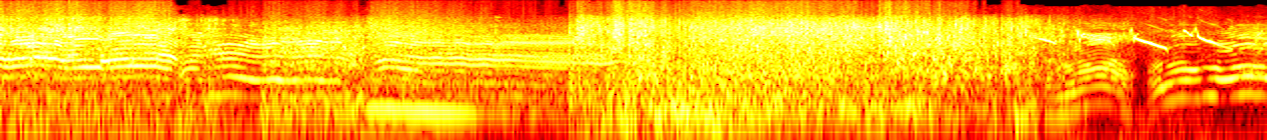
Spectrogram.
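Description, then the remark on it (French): Loud crash of a car carrying a small boat on top flipping over and smashing into a river, a burst of splashing and churning noise, with people yelling and crying out before and after the impact. “Puis ils sont victimes d'un accident quand leur voiture, sur laquelle est posée une petite embarcation, se retourne et atterrit dans une rivière.”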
